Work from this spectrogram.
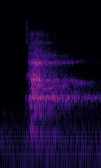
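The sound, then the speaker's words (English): A single deep centering breath, an airy rush of air that starts abruptly and tapers off over about a second and a half, quiet and alone. “I invite you to join me in taking a deep grounding and centering breath as you fully accept the invitation to listen and to be here now.”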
